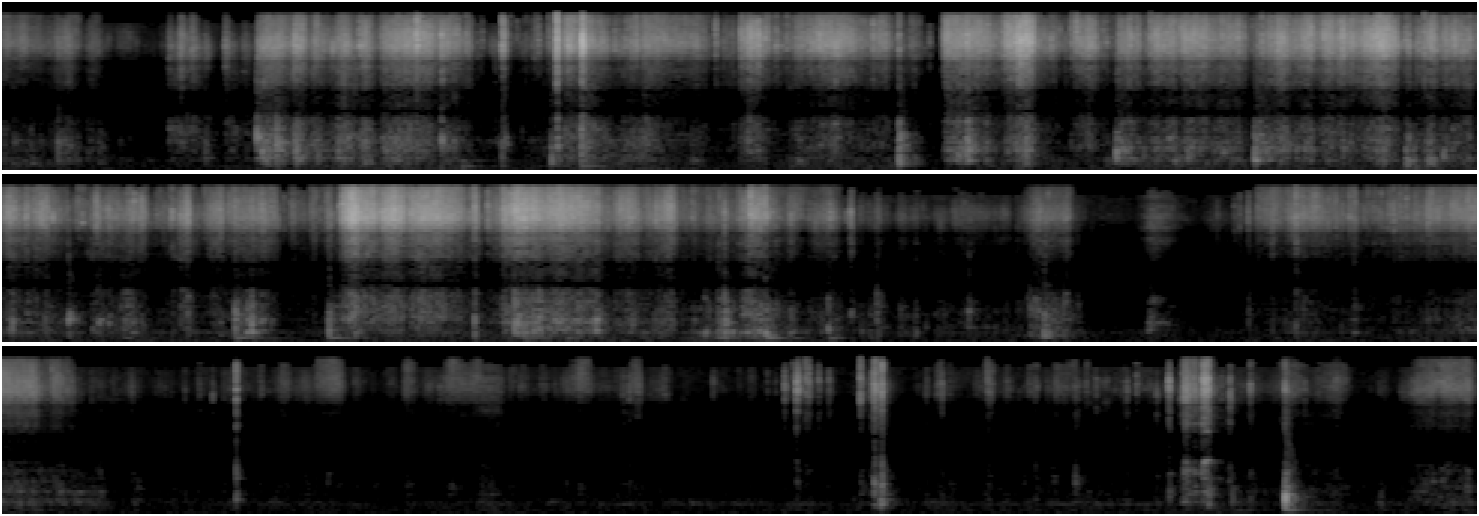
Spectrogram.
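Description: Cardboard shipping box being opened and plastic-wrapped packages pulled out: plastic crinkling, rustling and tearing for the first half, then quieter handling with a few light taps and one sharper knock near the end as the small boxed camera is set down on the wooden table.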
